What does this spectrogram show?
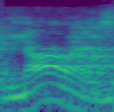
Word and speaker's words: Nollins: Nollins is how you say it.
